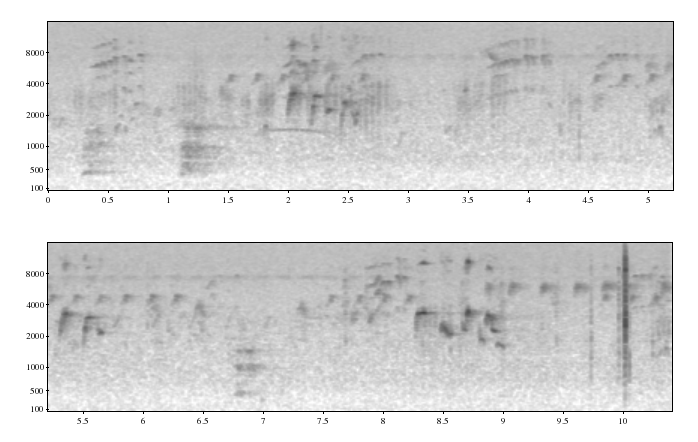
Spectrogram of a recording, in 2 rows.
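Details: During a trapping session on 4 February 2017, a red-whiskered bulbul acts as a decoy to lure wild birds. Scattered sharp chirps and short warbled phrases come at irregular intervals, with a faint constant hiss behind them.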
